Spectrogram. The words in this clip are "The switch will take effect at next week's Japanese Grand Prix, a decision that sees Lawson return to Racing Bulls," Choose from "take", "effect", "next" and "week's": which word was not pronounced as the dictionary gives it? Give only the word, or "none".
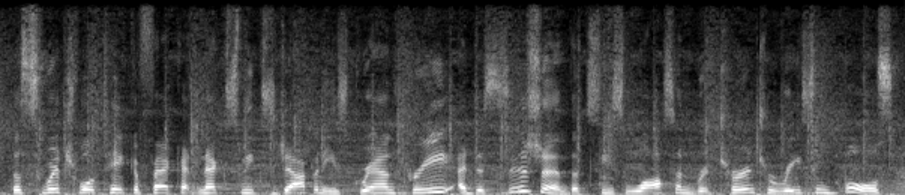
none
